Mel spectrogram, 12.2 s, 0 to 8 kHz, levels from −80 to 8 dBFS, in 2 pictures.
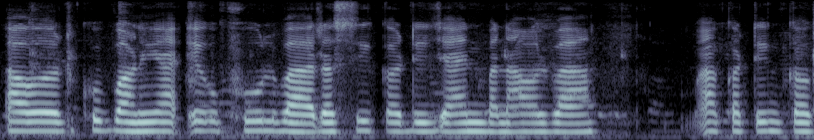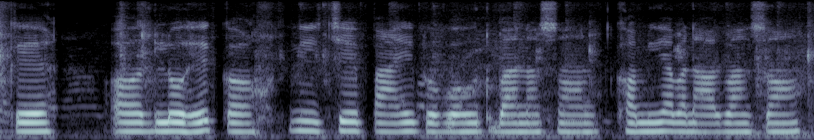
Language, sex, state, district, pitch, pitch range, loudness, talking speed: Bhojpuri, female, Uttar Pradesh, Deoria, 190 Hz, 185-200 Hz, -18 LUFS, 135 wpm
